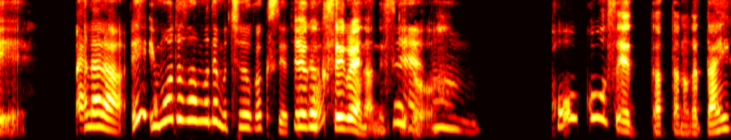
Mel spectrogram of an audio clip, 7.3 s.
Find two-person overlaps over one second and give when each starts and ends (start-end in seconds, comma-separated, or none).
none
